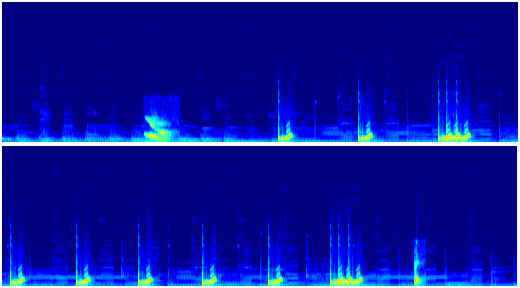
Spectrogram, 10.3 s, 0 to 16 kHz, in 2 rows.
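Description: Cartoon 'plop' sound effects for plastic balls dropping into a play pool: about ten short pops that slide upward in pitch, roughly one every 0.7 s, after a single falling glide near the start, over light children's background music.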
